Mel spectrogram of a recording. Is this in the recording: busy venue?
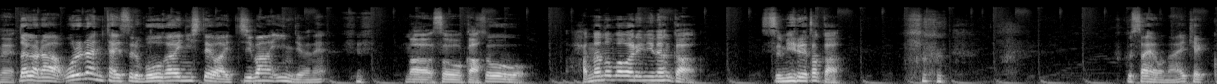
no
